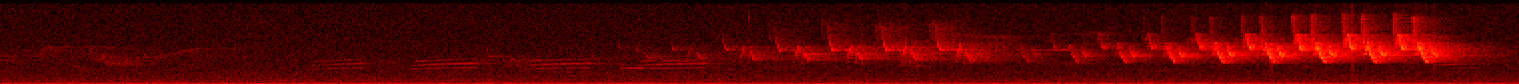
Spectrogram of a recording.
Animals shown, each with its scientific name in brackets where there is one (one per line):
Ovenbird (Seiurus aurocapilla)
Red-breasted Nuthatch (Sitta canadensis)
Eastern Wood-Pewee (Contopus virens)
Black-throated Green Warbler (Setophaga virens)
